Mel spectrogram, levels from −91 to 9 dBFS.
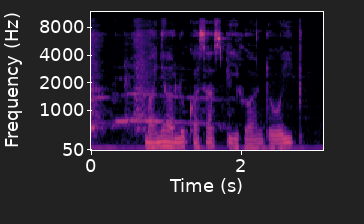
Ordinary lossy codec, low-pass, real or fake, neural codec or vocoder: none; 9.9 kHz; real; none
